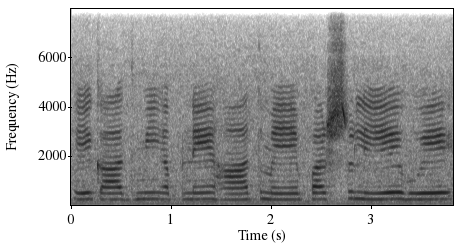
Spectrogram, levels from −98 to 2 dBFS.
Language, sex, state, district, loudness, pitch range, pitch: Hindi, female, Rajasthan, Jaisalmer, -13 LUFS, 245-260 Hz, 255 Hz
